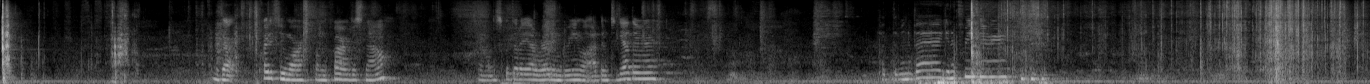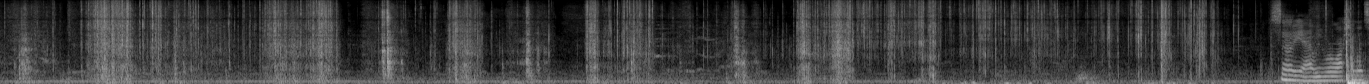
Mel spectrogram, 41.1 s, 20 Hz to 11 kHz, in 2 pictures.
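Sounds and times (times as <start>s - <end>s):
steady low hum: 10.8s - 31.2s
plastic bag crinkling: 14.8s - 41.0s.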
